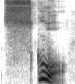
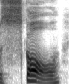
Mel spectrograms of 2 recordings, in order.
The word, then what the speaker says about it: Skule: tackle it is pronounced School Justin school that is SK e which when you look at it quickly your brain probably go skull just because I've seen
